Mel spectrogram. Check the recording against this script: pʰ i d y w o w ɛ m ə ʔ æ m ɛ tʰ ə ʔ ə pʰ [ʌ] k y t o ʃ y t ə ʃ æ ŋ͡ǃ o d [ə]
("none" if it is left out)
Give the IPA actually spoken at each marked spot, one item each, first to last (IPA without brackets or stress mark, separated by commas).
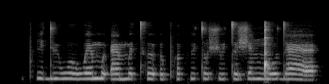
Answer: ʌ, æ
